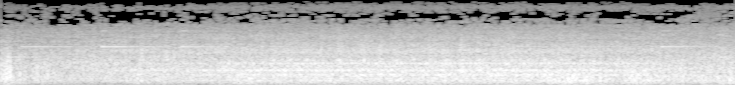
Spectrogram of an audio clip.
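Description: Semi truck's diesel engine idling, heard from inside the cab as a steady noise, while the air system is still building pressure. The engine is believed to be a PACCAR motor.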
